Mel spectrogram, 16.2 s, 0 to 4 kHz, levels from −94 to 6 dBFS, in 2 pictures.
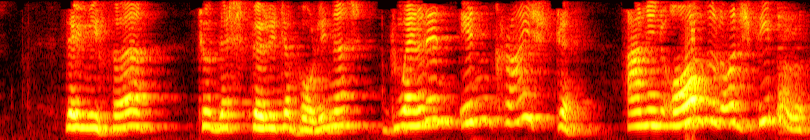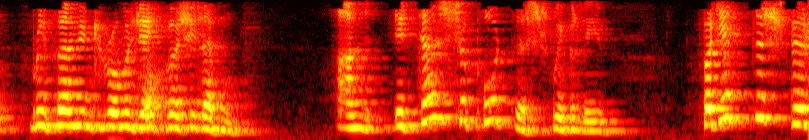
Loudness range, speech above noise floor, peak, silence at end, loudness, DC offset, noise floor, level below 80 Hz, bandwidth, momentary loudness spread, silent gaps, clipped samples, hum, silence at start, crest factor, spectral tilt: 7 LU; 50 dB; 0 dBFS; 0 s; -17 LUFS; under 0.1%; -66 dBFS; -66 dBFS; 4 kHz; 13 LU; none; under 0.1%; none; 0.65 s; 18 dB; -9.5 dB/octave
